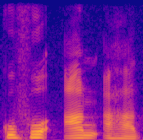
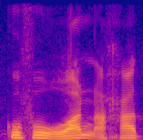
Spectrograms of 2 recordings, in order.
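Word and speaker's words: كُفُوًا أَحَدٌ: অনেকে আবার আমরা পড়ি কুফু আন আহাদ। কুফু আন আহাদ পড়লে এখানে হামজাতে দুই জবর এখানে উচ্চারণ হয়ে যায়। এজন্য এটাকে আমরা খেয়াল রাখবো কুফু ওয়ান আহাদ আমরা পড়বো।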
